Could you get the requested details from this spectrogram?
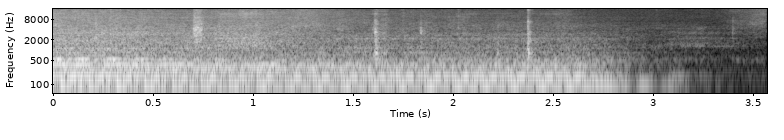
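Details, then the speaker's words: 2016 Ram 1500 after replacing the fuel pump (Delphi FG1439) to fix code P0463 for the fuel level sensor circuit: steady, even low rumble with no misses, knocks or sputter; normal running. "so I just wanted to fire it up make sure everything's working make sure the fuel gauge is reading make sure it's starting up and running"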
